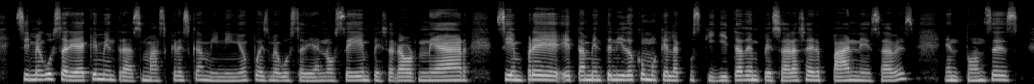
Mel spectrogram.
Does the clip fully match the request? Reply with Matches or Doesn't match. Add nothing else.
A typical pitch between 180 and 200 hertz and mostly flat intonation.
Matches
